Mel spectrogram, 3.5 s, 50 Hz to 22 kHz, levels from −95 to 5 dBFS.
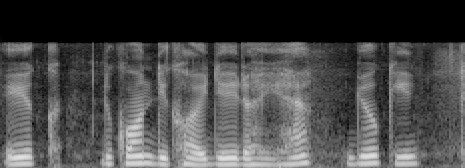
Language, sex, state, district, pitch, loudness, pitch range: Hindi, male, Himachal Pradesh, Shimla, 155 Hz, -16 LUFS, 145-165 Hz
